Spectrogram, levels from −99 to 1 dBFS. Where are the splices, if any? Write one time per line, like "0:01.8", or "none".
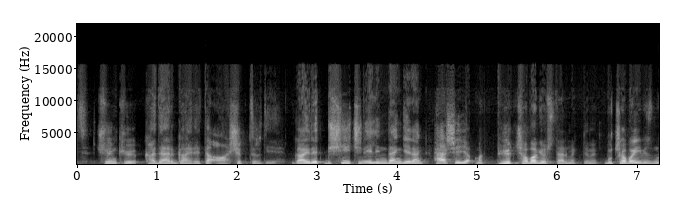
0:02.6
0:04.4

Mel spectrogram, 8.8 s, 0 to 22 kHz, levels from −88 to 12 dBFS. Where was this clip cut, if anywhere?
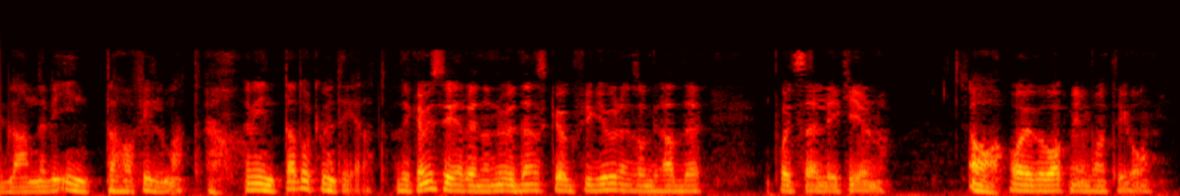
none

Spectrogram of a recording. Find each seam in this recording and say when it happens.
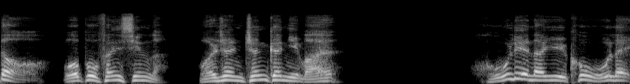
0:01.8

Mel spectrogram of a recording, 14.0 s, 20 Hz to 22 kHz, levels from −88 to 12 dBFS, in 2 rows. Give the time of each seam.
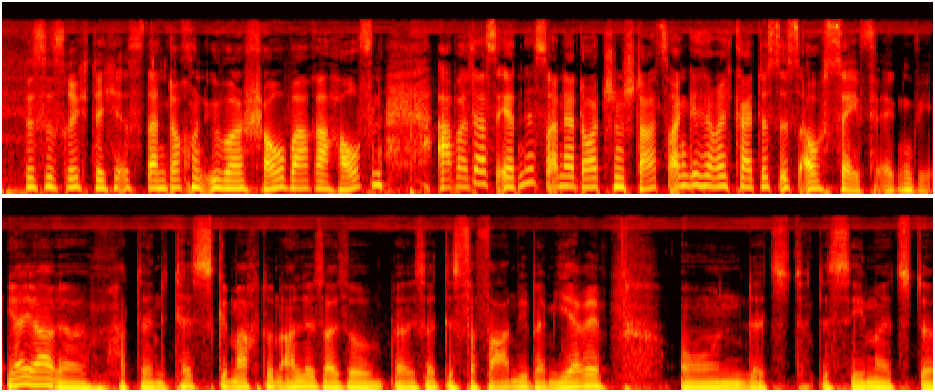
0:03.5
0:03.9
0:07.3

